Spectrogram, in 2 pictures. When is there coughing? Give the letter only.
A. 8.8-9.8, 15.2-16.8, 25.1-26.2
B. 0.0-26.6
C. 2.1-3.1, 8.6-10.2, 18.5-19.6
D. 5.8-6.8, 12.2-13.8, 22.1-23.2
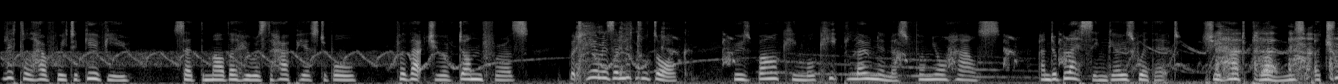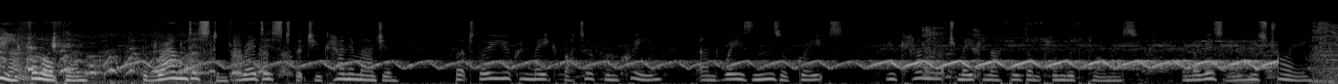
D.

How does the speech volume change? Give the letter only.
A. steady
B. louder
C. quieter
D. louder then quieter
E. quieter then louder
C.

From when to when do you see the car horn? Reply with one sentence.
You can't hear the car horn here.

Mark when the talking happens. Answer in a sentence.
The talking can be heard from 0.0 to 26.6 s.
